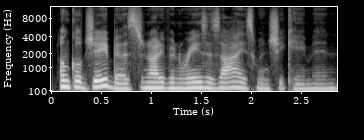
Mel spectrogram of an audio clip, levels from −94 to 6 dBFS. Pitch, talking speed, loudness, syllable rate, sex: 170 Hz, 250 wpm, -16 LUFS, 5.9 syllables/s, female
